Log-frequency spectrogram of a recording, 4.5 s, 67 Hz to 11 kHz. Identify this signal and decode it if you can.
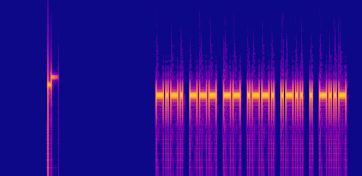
Morse code, heard as a keyed tone, about 40 wpm, 700 Hz. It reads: COMPLEX
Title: Seven Letter Words - 40wpm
